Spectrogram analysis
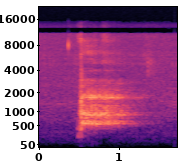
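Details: Cocker Spaniel, a pet dog that vocalizes back instead of rolling over on command, giving a single short, strained, harmonic yowl that rises sharply, holds for about half a second and fades, in an otherwise quiet room.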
